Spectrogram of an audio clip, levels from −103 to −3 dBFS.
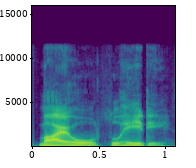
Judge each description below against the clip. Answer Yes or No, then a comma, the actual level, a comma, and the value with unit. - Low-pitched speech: Yes, very low, 85 Hz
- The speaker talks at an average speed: Yes, average, 165 wpm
